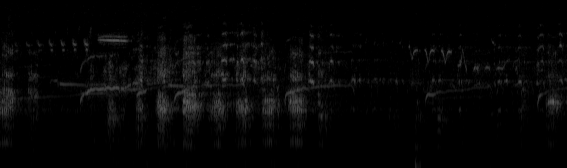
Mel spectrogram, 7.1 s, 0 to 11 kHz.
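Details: Peregrine falcon calling at 8:20 on 24 April 2021 in the Barycz Valley: a fast, uneven series of rough, nasal notes, about three a second, over clear whistled songs of other birds.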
